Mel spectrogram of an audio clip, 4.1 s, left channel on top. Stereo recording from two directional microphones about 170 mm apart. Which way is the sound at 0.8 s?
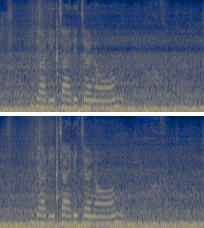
5° right (ahead or behind).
